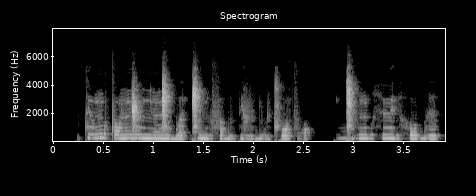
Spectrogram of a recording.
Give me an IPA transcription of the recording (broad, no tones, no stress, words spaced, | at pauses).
tyŋʷɜt ɔŋ͡ǁyɲʌŋ͡ǁɪ bɜǁiɲo̤sʌb ə̤pʲəvybwo̤ cʰot͡sɔ̤ | ɡ͡ǁiŋʷi̤ hyɾʲə̤ ho bɪ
